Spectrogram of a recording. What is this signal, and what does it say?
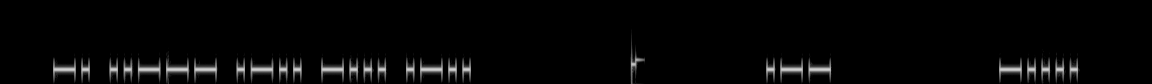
Morse code, heard as a keyed tone, about 17 wpm, spaced as for 11 wpm, 700 Hz. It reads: N2LBL W6
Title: USA Call Signs - 8x Character Spacing - 17wpm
